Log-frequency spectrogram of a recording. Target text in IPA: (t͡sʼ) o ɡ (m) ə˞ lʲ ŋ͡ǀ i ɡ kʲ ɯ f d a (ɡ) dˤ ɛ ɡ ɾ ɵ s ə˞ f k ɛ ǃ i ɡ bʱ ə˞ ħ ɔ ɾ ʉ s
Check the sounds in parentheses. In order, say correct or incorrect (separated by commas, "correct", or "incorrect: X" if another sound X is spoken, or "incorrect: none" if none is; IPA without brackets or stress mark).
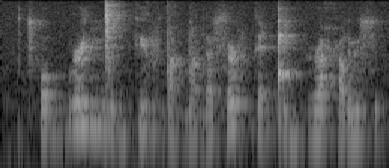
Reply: correct, incorrect: b, correct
